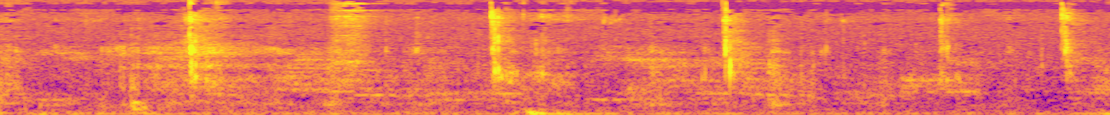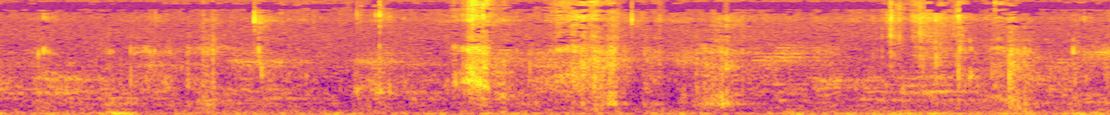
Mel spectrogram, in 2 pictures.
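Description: A person chewing and biting crispy fried chicken, KFC Extra Crispy: quiet, irregular crunches and crackles of the breading.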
